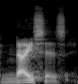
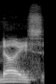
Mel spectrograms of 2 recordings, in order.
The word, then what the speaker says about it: gneiss: So at the roots of the Tetons are what's called these metamorphic gneisses. And gneiss is spelled G-N-E-I-S-S.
